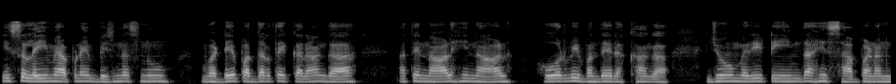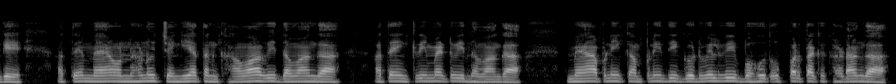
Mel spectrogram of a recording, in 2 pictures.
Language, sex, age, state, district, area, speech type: Punjabi, male, 18-30, Punjab, Tarn Taran, urban, spontaneous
